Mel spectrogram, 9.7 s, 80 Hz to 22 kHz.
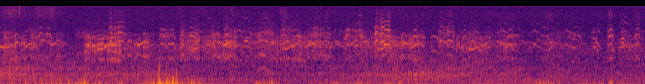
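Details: Pied avocets on Texel, Netherlands, 06-07-2013: a busy chorus of short, clipped, fluty notes overlapping from several birds, repeated quickly throughout, over a steady low rumble of wind.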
